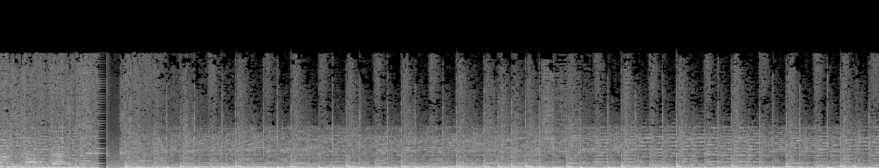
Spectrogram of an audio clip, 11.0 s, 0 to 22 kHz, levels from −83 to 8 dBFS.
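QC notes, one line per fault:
1.23–1.53 s, call audio freeze. The sound stalls, and its last fragment is drawn out as a fading buzz or hiss for 270 ms. It then resumes exactly where it stopped, with nothing lost, but 270 ms late. Held-up packets likely emptied the jitter buffer.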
